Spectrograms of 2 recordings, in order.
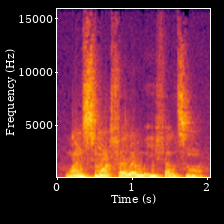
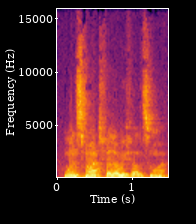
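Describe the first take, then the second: First: It is said slowly. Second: It is said fast.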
